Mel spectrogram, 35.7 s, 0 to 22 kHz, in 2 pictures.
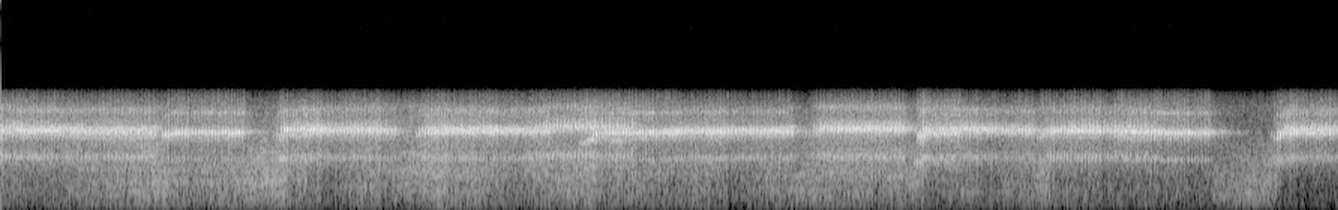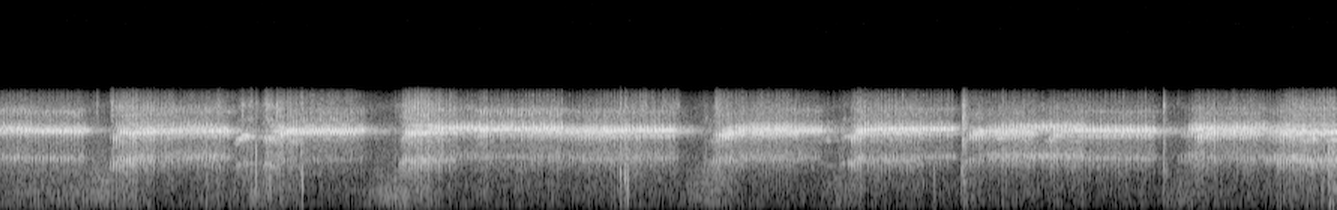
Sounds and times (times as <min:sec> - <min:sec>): Bird: 0:17.0 - 0:32.4.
